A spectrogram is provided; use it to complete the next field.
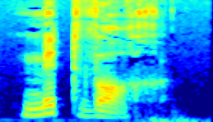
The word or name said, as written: Mittwoch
